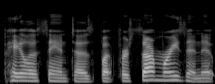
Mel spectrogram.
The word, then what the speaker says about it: Palo Santo: I call it Polly Santos. It's pronounced Palo Santos.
